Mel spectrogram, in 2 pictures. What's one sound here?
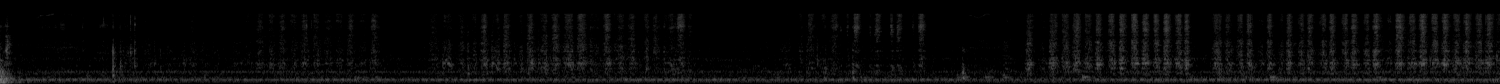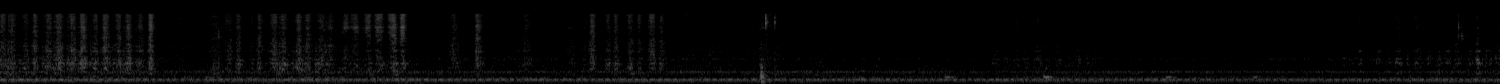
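A paintbrush scratches and swishes against canvas in quick strokes.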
